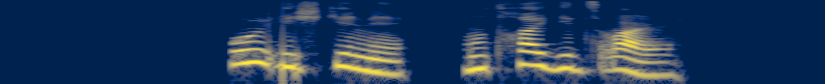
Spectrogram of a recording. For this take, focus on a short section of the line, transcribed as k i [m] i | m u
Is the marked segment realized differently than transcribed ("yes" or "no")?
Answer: yes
